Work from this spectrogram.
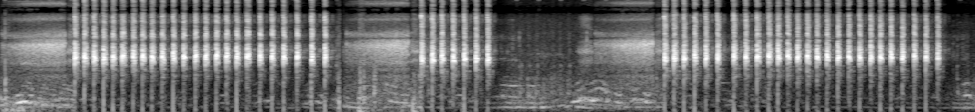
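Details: Wild polecat clicking in quick rattling series, three long bursts of sharp ticks at roughly four per second, with hoarse hissing breaths in the pauses.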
